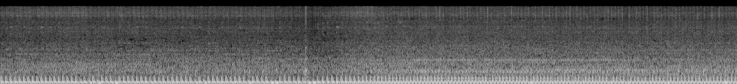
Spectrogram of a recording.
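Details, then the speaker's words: 30-year-old Murray riding mower, 13.5 hp Briggs & Stratton OHV single-cylinder, running after new carburetor: steady thumping, no pops or backfires. "that sounds much better let's just take it for a ride let's see what happens"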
